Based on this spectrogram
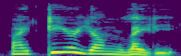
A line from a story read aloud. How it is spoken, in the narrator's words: exclaimed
